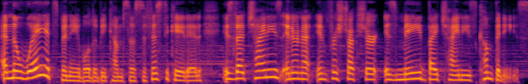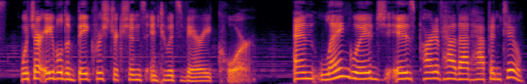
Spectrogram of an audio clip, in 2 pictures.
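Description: A woman host narrating a scripted story and interviewing a guest, with a measured explanatory delivery. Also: medium pitch, animated, faint music behind.

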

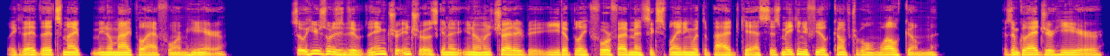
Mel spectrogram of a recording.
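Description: A man hosting a podcast in a meandering, halting monologue, often repeating words and restarting sentences, with a self-deprecating manner. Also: mid-range voice, flat delivery, gravelly, warm tone, dry recording, studio quality. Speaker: podcast host. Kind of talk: rambling monologue introducing a sleep podcast.

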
